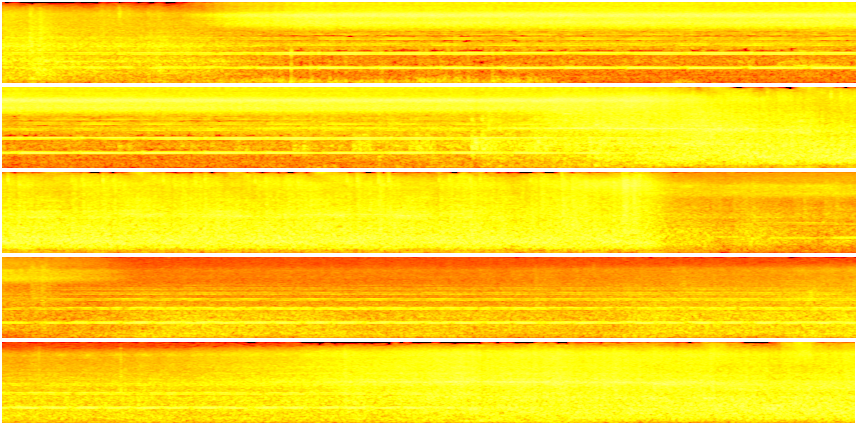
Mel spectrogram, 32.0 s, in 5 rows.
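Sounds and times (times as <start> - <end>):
level crossing bell ringing: 0.0 - 11.2
train passing with wheel noise: 0.0 - 32.0.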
